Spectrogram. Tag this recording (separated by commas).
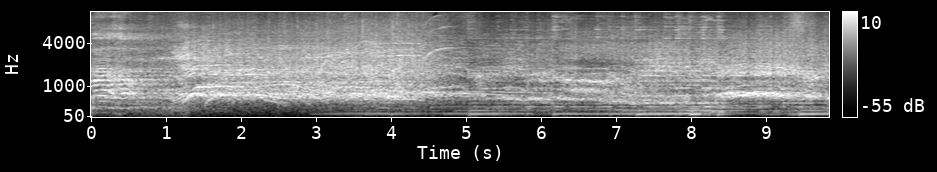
Music, Singing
